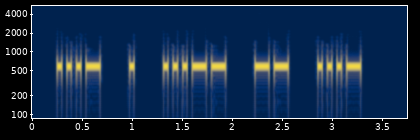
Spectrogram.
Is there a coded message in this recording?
Yes: Morse code from 0.2 to 3.3 s, heard as a keyed tone, about 25 wpm, spaced as for 18 wpm, 590 Hz. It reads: VE3MV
